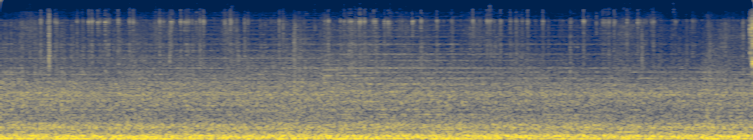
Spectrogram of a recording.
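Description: Steady interior road noise of a car being driven, a constant low rumble and whir at even loudness with no voices.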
